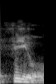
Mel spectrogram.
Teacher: the Americans say feel, so with a distinct dark L at the end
